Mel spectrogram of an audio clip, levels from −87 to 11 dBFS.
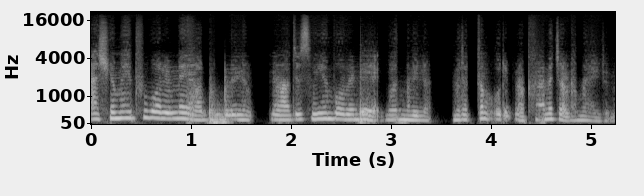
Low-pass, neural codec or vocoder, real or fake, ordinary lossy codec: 19.8 kHz; codec, 44.1 kHz, 0.9 kbps, DAC; fake; none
